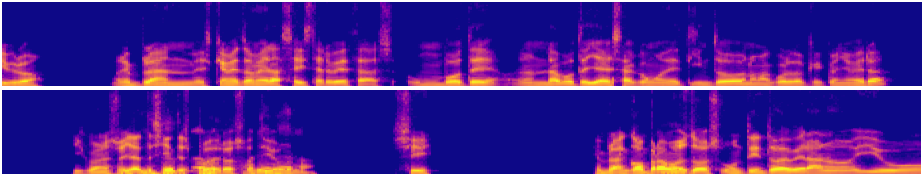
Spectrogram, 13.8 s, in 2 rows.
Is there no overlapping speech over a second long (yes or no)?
no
